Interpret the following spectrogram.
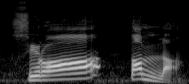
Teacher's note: اس مکمل جملے کو پڑھنے کا طریقہ کار صاد کو موٹا کر کے پڑھنا ہے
